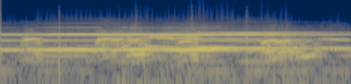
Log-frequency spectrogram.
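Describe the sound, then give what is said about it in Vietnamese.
A dog howls at night in a village, sustained wavering cries that carry in bouts through the whole clip, loud and steady, with no voices. “Đang say giấc, bỗng ông giật mình vì tiếng kêu của con chó. Nó rú lên từng hồi, nghe đến rợn cả người.”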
